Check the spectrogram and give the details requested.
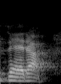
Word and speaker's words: जहरा: आप मुसलमान है एक्चुअली मेरा नाम जो है जहरा तो मोस्टली जो नॉन मुस्लिम होते हैं वो प्रोनाउंस नहीं कर पाते वो जारा बोल देते हैं ठीक है तो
